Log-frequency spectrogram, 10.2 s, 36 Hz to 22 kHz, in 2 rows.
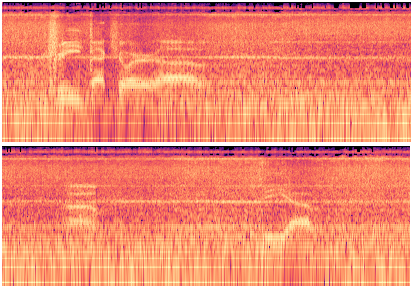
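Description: A light aircraft on an aerial coastal survey cruises at about 80 knots, its engine a loud, constant drone from close inside the cabin, while someone talks briefly over it.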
